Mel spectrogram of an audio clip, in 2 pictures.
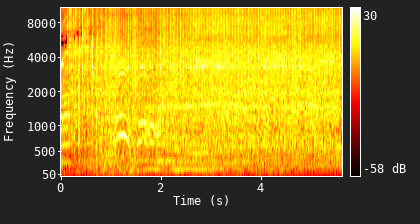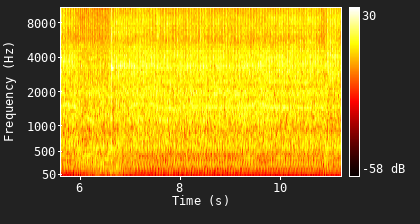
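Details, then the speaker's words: Small single-cylinder engine stored for three months on 14–15-month-old pump fuel, no additive, tank about half full; started after quite a few pulls, steady, slightly rough fast beat; running. "so 14 15 month old pump fuel no additive at all and it started took quite a few pulls but it did start wow that was a shocker"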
